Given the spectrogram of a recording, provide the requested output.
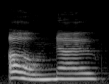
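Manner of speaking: usual speaking voice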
